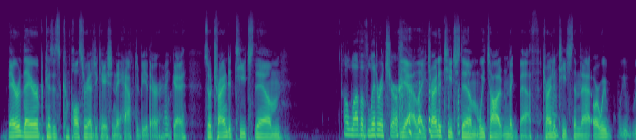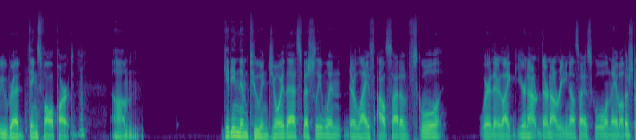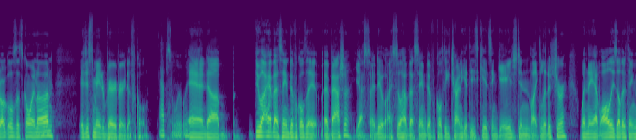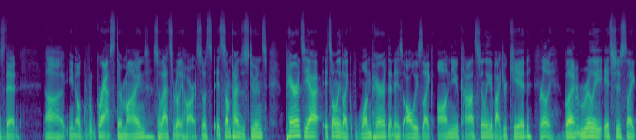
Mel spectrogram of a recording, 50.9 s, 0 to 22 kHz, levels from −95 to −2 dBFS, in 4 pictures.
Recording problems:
muffled; very; fading above 3 kHz

